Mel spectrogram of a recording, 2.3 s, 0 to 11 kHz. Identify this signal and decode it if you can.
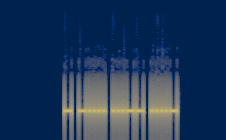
Morse code, heard as a keyed tone, about 49 wpm, 700 Hz. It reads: T634
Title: Numbers - Contest Style - 4-Digit 50wpm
